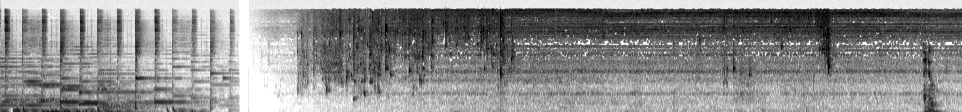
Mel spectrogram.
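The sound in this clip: Water running into a bathtub, a steady full hiss and rush that starts after a brief stretch of other sound and carries on evenly to the end.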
